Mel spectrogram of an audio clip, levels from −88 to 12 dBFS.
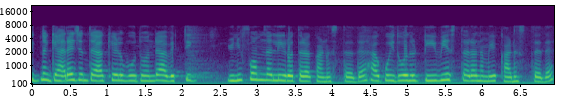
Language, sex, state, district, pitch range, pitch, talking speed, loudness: Kannada, female, Karnataka, Shimoga, 250-275 Hz, 260 Hz, 180 wpm, -14 LUFS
